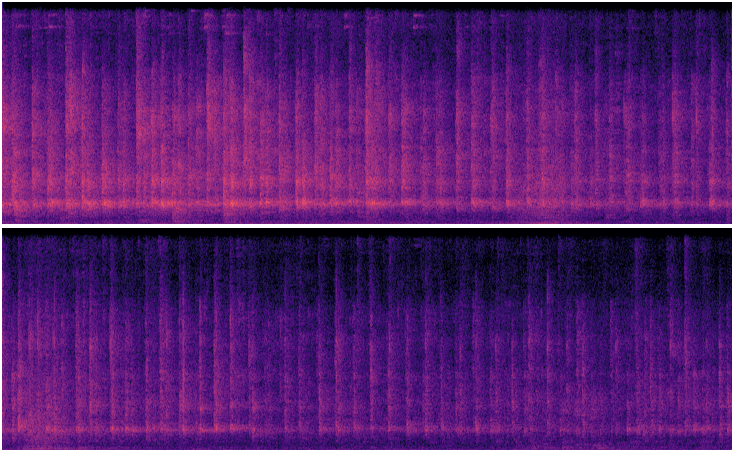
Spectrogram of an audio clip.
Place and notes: Gasse, Salzburg, Österreich - Pferdekutsche
Das Quietschen kommt von der Bremse der Kutsche.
